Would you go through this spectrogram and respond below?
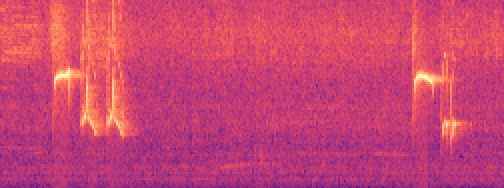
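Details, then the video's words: Cinereous tit sings to lure other birds into song: a loud burst of high whistled notes sliding downward, then a shorter second phrase after about three seconds, with a faint low background hum. "pancingan ampuh glatik batu gacor nembak nembak pasti burung lain ikut bunyi"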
